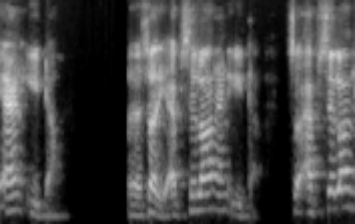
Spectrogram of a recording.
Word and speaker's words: eta: Yes, that is called as eta.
